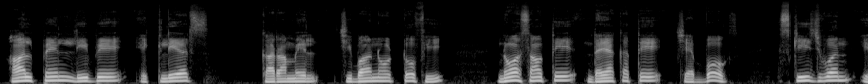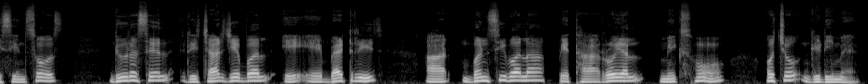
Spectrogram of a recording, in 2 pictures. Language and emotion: Santali, neutral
